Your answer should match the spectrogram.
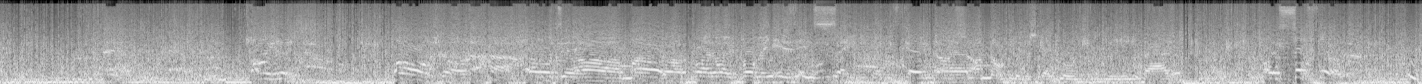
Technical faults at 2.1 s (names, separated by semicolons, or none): float read as integer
